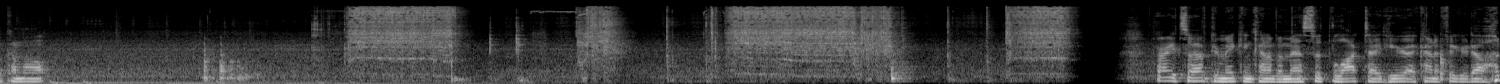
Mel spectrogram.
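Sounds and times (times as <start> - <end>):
cordless power driver running: 3.1 - 4.7.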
